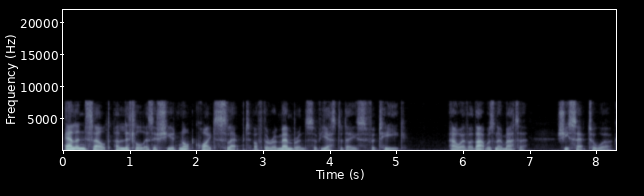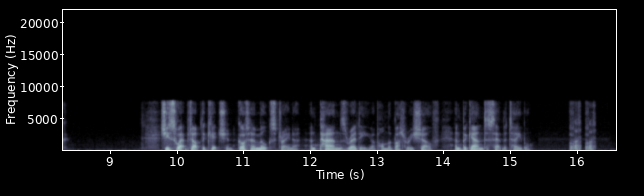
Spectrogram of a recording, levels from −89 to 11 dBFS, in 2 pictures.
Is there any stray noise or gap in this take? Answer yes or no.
yes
